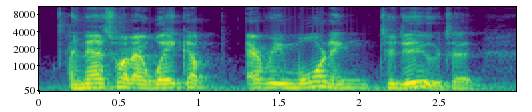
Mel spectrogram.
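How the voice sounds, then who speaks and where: With an American accent, a man talks at a moderate pace in a room with audible echo. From US Midwest, Aurora, Illinois. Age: 60s. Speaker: travel company owner and navy veteran. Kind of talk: promotional monologue. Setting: office. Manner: casual, with many fillers.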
